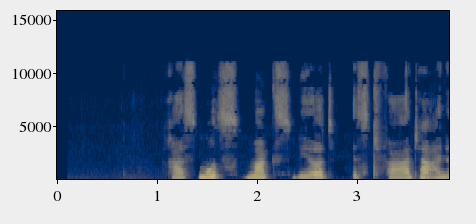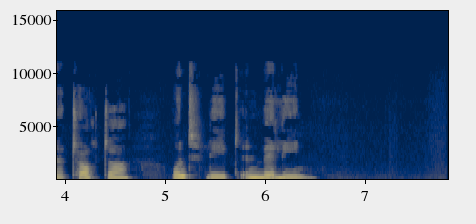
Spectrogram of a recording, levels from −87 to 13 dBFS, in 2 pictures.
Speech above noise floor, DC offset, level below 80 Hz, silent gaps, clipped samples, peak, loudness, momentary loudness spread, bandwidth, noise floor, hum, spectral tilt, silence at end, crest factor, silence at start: 48 dB; under 0.1%; -76 dBFS; none; under 0.1%; -4 dBFS; -23 LUFS; 14 LU; 11.5 kHz; -70 dBFS; none; -5.5 dB/octave; 1.35 s; 20 dB; 1.1 s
